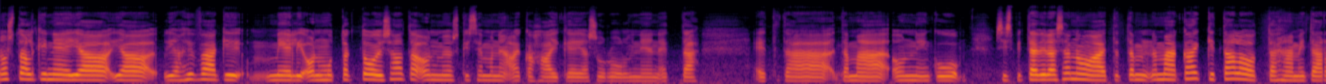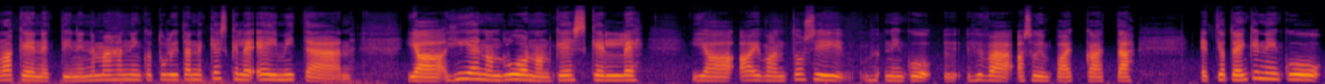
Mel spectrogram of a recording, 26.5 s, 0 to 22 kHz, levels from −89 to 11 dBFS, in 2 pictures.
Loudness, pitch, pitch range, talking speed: -22 LUFS, 215 Hz, 190-230 Hz, 130 wpm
